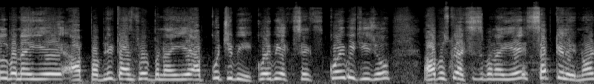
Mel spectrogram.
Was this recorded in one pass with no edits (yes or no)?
yes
